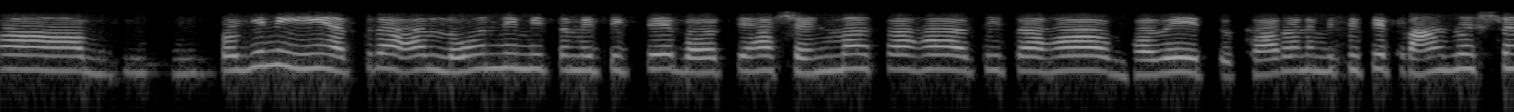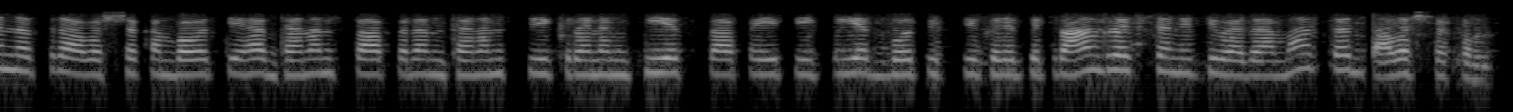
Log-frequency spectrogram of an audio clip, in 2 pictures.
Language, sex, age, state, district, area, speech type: Sanskrit, female, 30-45, Karnataka, Bangalore Urban, urban, conversation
